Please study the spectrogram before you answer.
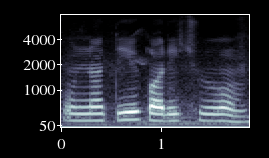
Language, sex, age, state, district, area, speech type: Odia, female, 18-30, Odisha, Balangir, urban, spontaneous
